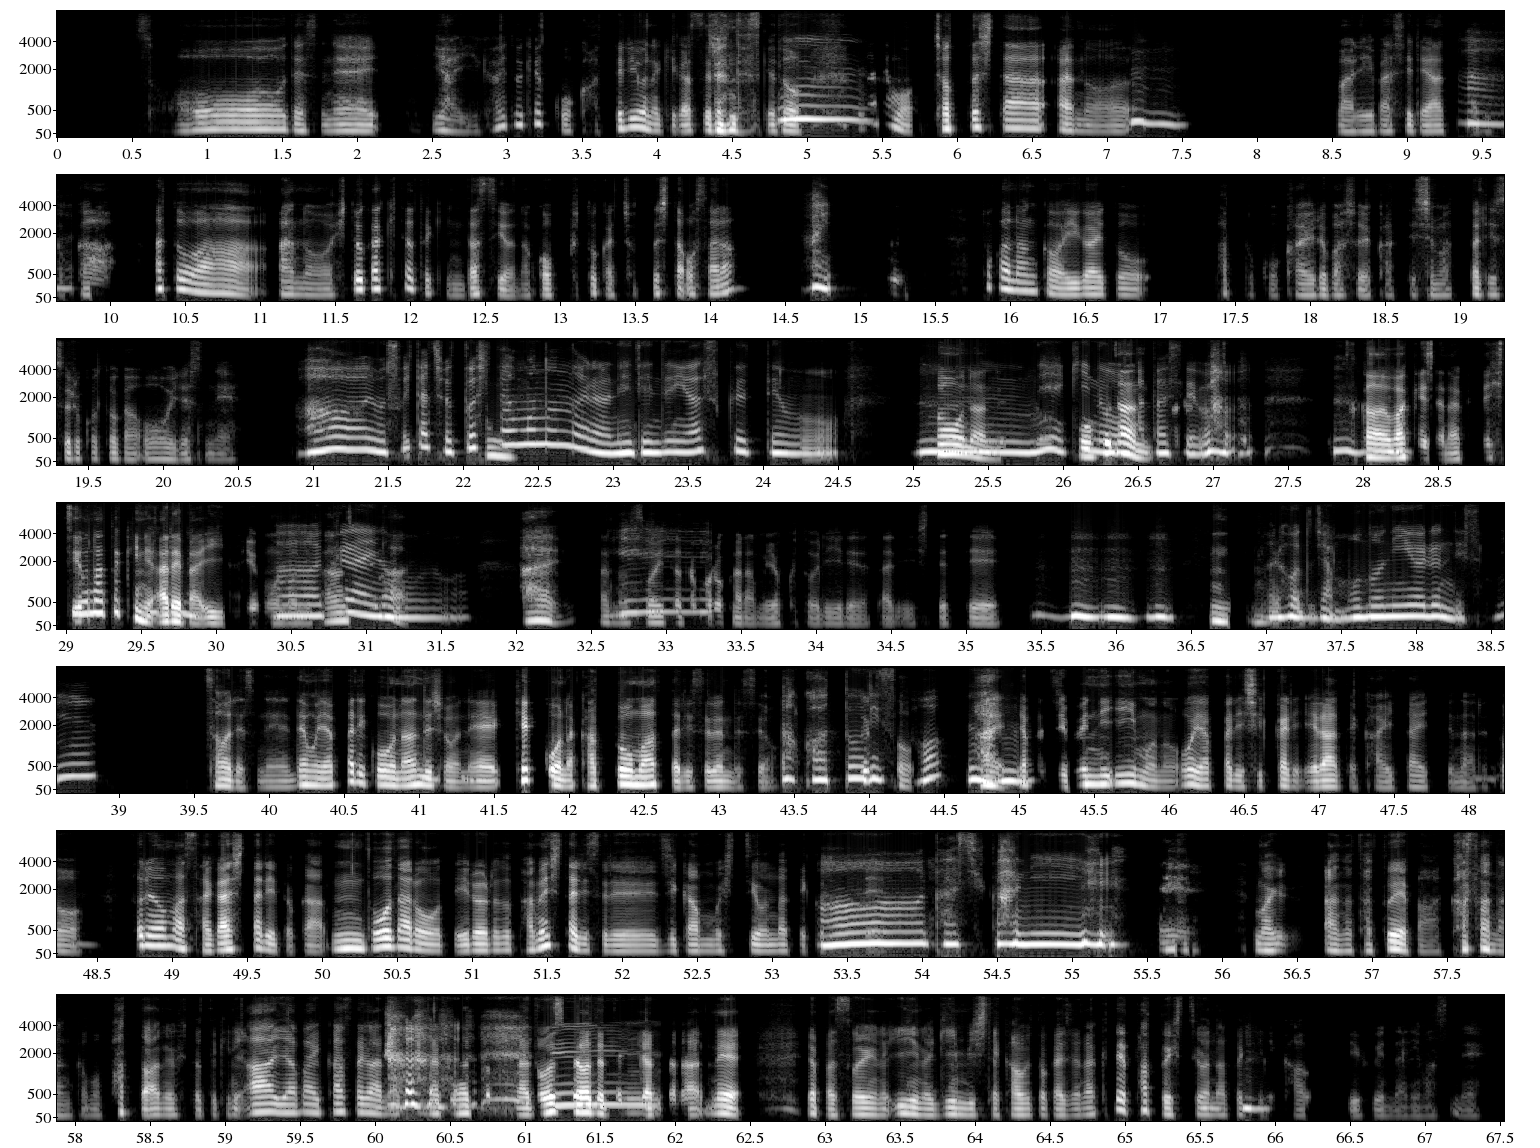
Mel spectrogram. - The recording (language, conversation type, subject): Japanese, podcast, ご家族の習慣で、今も続けているものは何ですか？
- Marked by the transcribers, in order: laughing while speaking: "するんですけど"; chuckle; other background noise; chuckle; laugh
